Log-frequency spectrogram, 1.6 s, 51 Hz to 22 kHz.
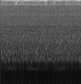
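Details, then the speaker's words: Warm big block Chevy running on a used lifter over a wiped-out flat tappet cam lobe, over 20 minutes in, good oil pressure, temperature at the thermostat; steady deep idle with a faint puffing from a small exhaust leak, no valvetrain noise. "You can hear the exhaust leak a little bit. There's absolutely no valve train noise."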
